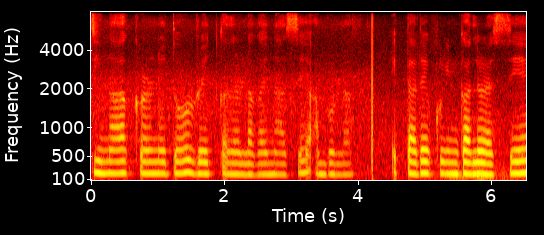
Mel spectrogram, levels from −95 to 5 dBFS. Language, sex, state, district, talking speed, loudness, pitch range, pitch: Nagamese, female, Nagaland, Dimapur, 130 wpm, -26 LUFS, 185-205 Hz, 195 Hz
